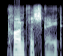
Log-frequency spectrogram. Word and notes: confiscate: American English

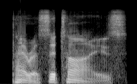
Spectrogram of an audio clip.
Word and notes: parasitize: British English

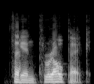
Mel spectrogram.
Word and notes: theanthropic: American English

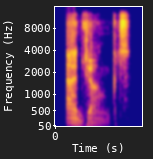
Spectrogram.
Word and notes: adjunct: British English

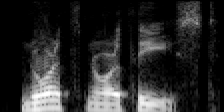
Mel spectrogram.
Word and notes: NNE: American English

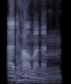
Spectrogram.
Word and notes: ad hominem: British English

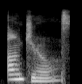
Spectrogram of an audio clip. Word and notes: unctuous: Indian

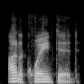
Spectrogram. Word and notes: Unacquainted: American English

